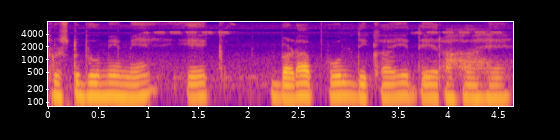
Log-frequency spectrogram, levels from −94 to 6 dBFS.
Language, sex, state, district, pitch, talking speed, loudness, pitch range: Hindi, male, Arunachal Pradesh, Lower Dibang Valley, 130 Hz, 115 wpm, -17 LUFS, 130-140 Hz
